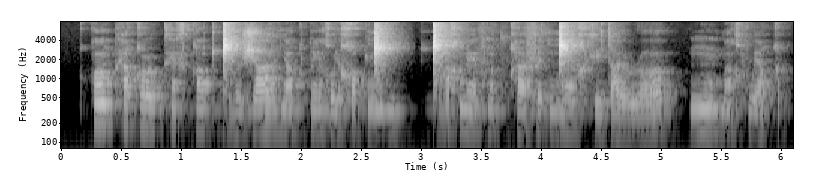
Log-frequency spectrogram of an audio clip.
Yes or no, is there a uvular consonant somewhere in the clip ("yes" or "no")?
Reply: yes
